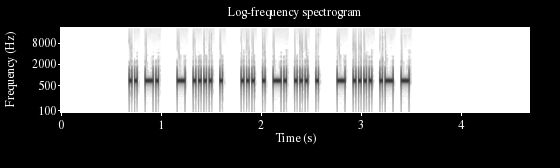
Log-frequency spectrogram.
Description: Morse code, heard as a keyed tone, about 44 wpm, 700 Hz. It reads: IN THE SENSE THAT
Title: Sets of 4 Words 45wpm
